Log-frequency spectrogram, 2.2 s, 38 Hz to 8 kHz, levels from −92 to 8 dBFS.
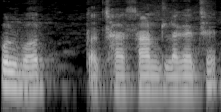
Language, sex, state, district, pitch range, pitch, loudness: Hindi, male, Bihar, Purnia, 110-115 Hz, 110 Hz, -23 LUFS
